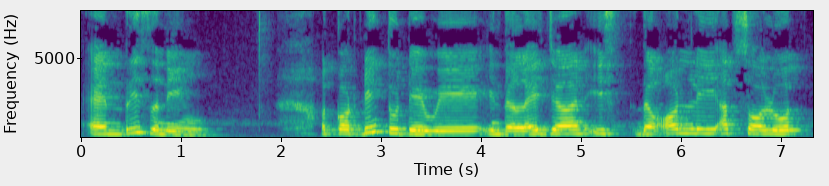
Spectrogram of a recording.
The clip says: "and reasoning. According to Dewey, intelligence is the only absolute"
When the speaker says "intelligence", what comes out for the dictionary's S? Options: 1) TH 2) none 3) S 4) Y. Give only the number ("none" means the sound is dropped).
2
